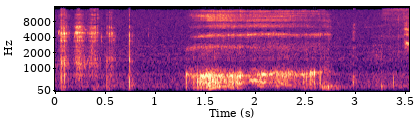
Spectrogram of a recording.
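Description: A person's voice imitates snoring with one drawn-out, raspy snore, fairly quiet and close, with no other talk.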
